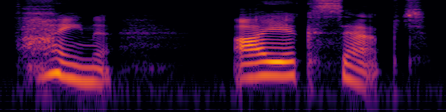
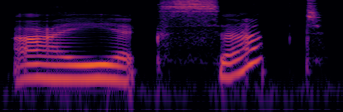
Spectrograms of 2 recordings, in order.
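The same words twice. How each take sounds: First: Firm falling I accept; serious. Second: Soft, slow rising uncertain accept; questioning. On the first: Nadine answers the ritual again, now serious. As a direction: settle it down with a falling end. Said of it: "made my voice serious". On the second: Unsure, Nadine answers the mock ritual with rising doubt. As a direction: let accept lift like a question. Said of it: "I said it like a question". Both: A narrator's reading.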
